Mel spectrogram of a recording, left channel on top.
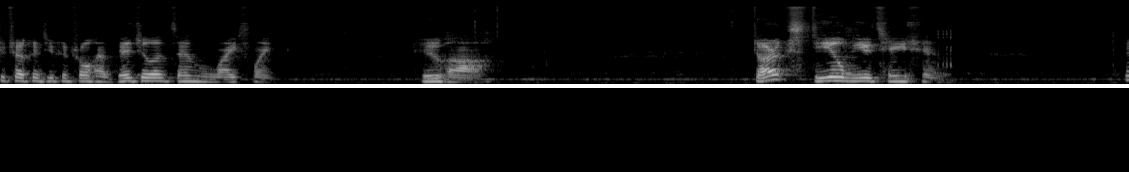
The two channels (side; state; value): right; silent; 55 dB below the other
